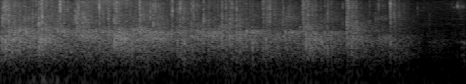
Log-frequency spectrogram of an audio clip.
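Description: Seminar audience applauding to welcome a business speaker, steady dense clapping from a roomful of people that slowly tapers off toward the end.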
